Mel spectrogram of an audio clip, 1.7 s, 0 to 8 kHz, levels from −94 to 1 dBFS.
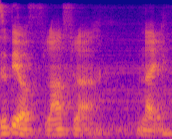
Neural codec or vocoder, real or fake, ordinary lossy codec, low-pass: none; real; none; 7.2 kHz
